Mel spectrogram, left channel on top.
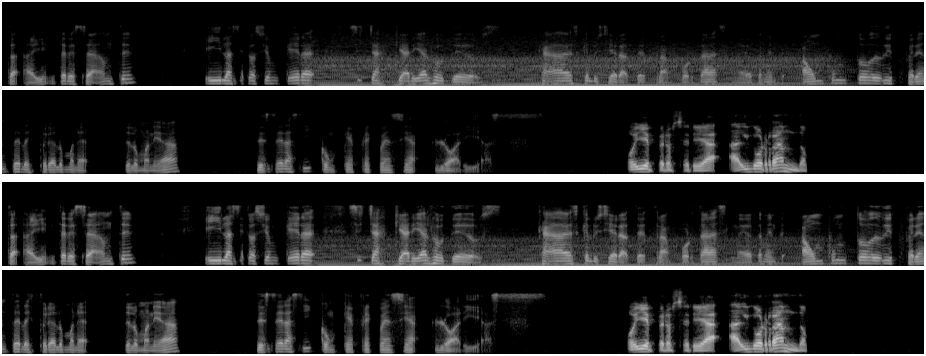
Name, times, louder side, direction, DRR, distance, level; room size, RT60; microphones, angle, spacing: voice 1, 0.0-1.3 2.0-5.0 5.4-10.1 10.4-11.0 11.8-14.6, right 4 dB, 80° right, 1.3 m, -33 dB
sound 1, 2.9-8.7, left 1 dB, 30° left, 3.4 m, -41 dB
voice 2, 15.5-17.3, right 3 dB, 30° right, 0.6 m, -22 dB
open air
head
